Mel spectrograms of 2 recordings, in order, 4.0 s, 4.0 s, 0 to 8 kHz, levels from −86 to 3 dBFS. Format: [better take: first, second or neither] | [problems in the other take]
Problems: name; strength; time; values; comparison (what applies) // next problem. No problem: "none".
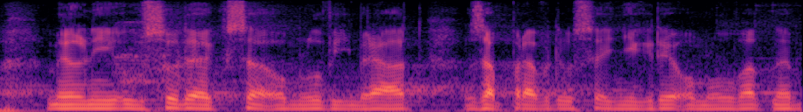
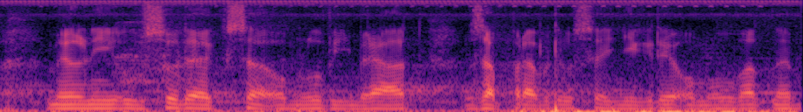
first | background sound (Cricket); 2 dB below the speech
